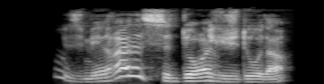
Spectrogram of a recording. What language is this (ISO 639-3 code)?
kab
